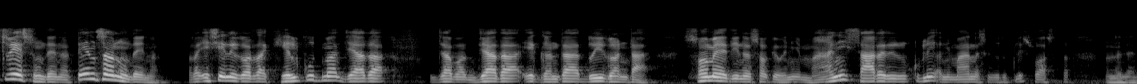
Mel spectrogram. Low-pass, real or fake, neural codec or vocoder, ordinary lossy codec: 5.4 kHz; fake; codec, 44.1 kHz, 7.8 kbps, Pupu-Codec; none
